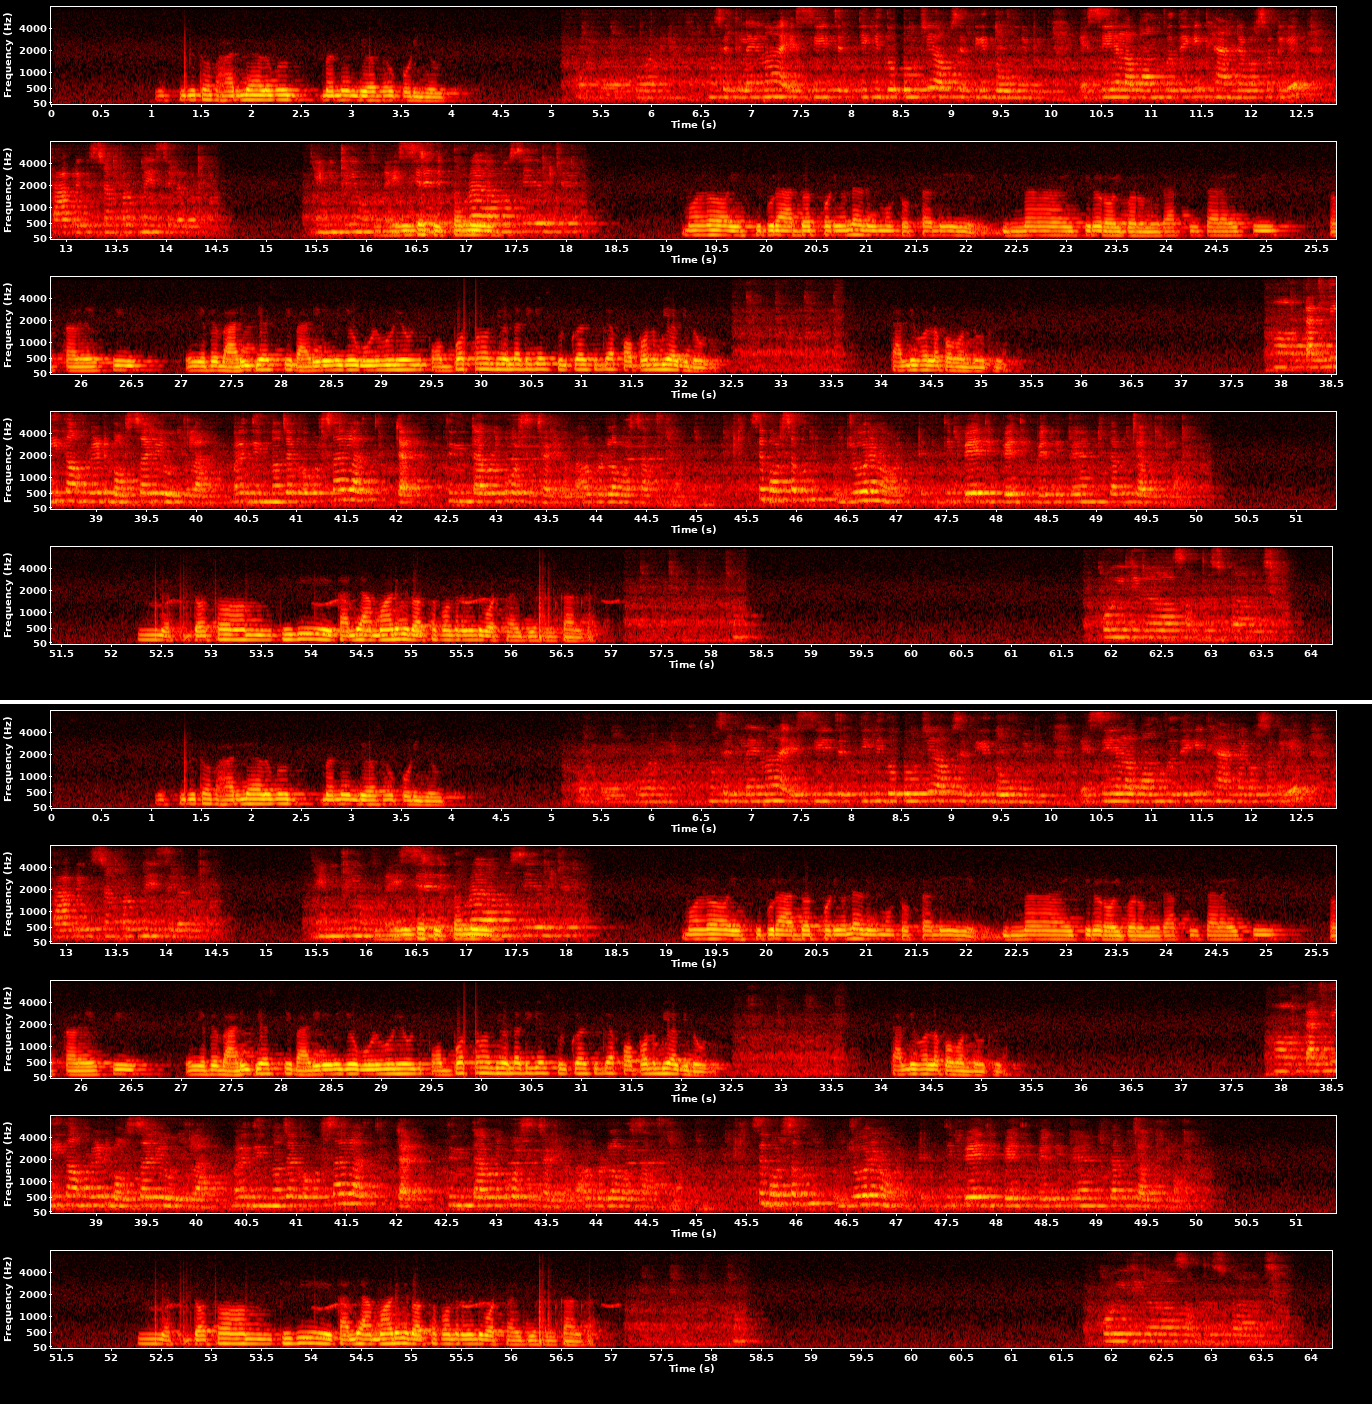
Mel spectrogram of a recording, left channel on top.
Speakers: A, in the centre; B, on the left (about 65°).
A: ଏସିରୁ ତ ବାହାରିଲା ବେଳକୁ ମାନେ ଦେହ ସବୁ ପଡି ଯାଉଚି।
B: ଓହୋ କୁହନି ମୁଁ ସେଥିଲାଗି ନା ଏସି ଯେତିକି ଦଉ ସେତିକି ଦଉଚି ଆଉ ସେତିକି ଦଉନି ବିଲ ଏସି ହେଲା ବନ୍ଦ୍ କରିଦେଇକି ଫେନରେ ବସ ଟିକେ ତାପରେ କିଛି ସମୟ ପରେ ଥମେ ଏସି ଲଗ ଏମିତି ହଉଚି, ଏସି
A: ମୁଁ ତ
B: ରେ
A: ଟୋଟାଲି
B: ପୁରା ବସି ଯାଉଚି
A: ମୋର ଏସି ପୁରା ଆଦତ ପଡିଗଲାଣି, ମୁଁ ଟୋଟାଲି ବିନା ଏସିରେ ରହି ପାରୁନି। ରାତି ସାରା ଏସି ସକାଳେ ଏସି ଏଇ ଏବେ ବାଡି କି ଆସିଚି, ବାଡିରେ ବି ଯୋଉ ଗୁଳଗୁଳି ହଉଚି, ପବନ ଦିଅନ୍ତା ଟିକେ ସୁଲକାସୁଲକା ପବନ ବି ଆଜି ଦଉନି।
B: <inaudible>
A: କାଲି ଭଲ ପବନ ଦଉଥିଲା।
B: ହଁ କାଲି ତ ଆମର ଏଠି ବର୍ଷା ବି ହଉଥିଲା, ମାନେ ଦିନ ଯାକ ବର୍ଷା ହେଲା। ଚାରି ତିନିଟା ବେଳକୁ ବର୍ଷା ଛାଡିଗଲା ଆଉ ଟୋଟାଲି ବ ବର୍ଷା ହେଇନଥିଲା। ସେ ବର୍ଷା ପୁଣି ଜୋରରେ ହଉନି ଟିକ ଧୀପେ ଧୀପେ ଧୀପେ ଧୀପେ ଏଞ୍ଚ ପାଖରେ ଚାଲିଥିଲା। <inaudible>
A: ହୁଁ ଦଶ ଏଠିକି କାଲି ଆମ ଆଡେ ବି ଦଶ ପନ୍ଦର ମିନିଟ ବର୍ଷା ହେଇଯିବା ହାଲକା ହାଲକା।
B: <inaudible> କୋଇଲିର ଶବ୍ଦ ସୁଭାଉଛି।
